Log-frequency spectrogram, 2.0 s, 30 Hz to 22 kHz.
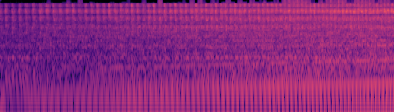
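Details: Miller Bobcat 225G welder-generator, idle for years, after starter solenoid, ignition pickup, alternator and fuel pump work and an oil and fuel line change: pitch climbs smoothly from idle to run speed, even tone, no misfires; generating fine, idle possibly low, slow to warm.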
